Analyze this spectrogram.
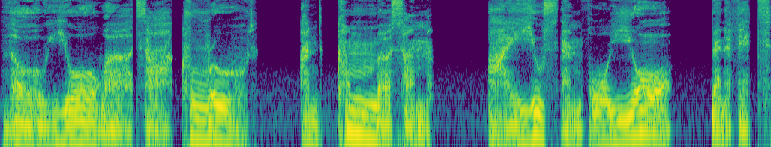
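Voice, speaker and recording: In a put-on character voice, a man growls at a very deep, low pitch. His pace is very slow. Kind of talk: formal, archaic. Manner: angry, aggressive.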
